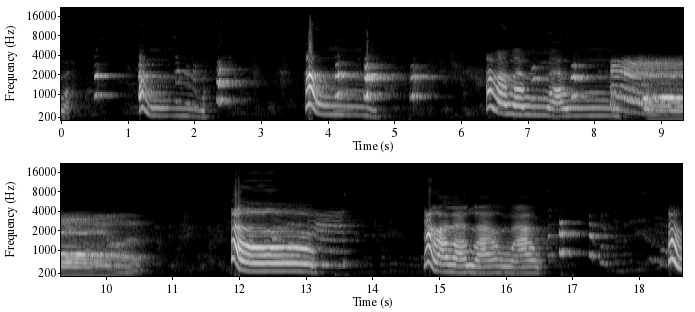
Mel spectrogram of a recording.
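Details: Siberian husky singing in long, wavering howls that slide down in pitch, with warbling, quavering stretches and a few short yips between drawn-out notes separated by silent gaps.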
